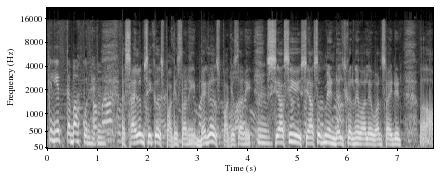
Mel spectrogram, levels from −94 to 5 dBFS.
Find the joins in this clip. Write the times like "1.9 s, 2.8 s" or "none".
1.0 s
